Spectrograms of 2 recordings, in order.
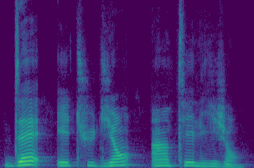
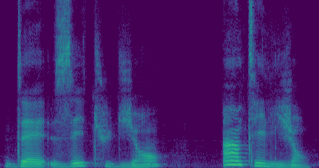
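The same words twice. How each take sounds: First: DES ÉTUDIANTS apart, silent S; "des étudiants" unlinked; no liaison. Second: DES ÉTUDIANTS linked with Z, de-zétudiants; Z joining "des" to "étudiants"; liaison. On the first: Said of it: "So the right pronunciation will be". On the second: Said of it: "the right pronunciation will be". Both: Shown as a demonstration.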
